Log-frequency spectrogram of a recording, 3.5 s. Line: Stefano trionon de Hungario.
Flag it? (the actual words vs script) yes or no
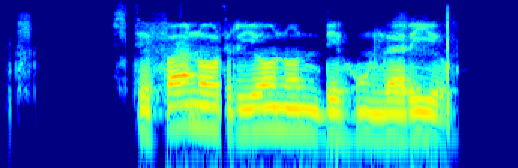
no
